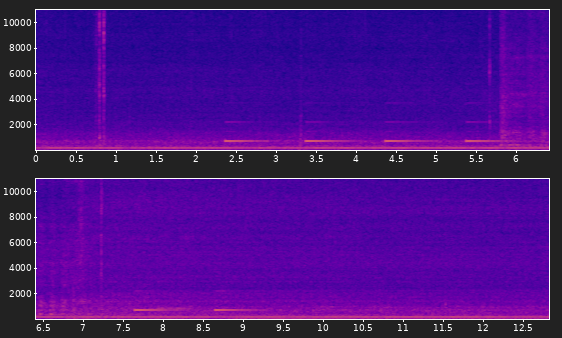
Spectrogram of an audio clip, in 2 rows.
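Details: 2016 Ford Focus SE 2.0L automatic after new high pressure fuel pump: several short electric buzzes about a second apart as the in-tank pump primes with key cycling, then engine cranks, catches and runs smooth and even.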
